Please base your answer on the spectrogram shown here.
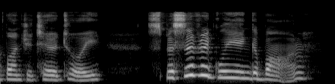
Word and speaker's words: Gabon: The Yellow Team is also going to try and get a bunch of territory, specifically in Gabon. Gabon. Oh, just pronounce it Gabon. Yeah, like that.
